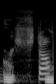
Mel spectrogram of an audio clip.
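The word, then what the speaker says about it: rijsttafel: and you emailed me, which I'm not going to pretend that I'm pronouncing this correctly, but it's like rishtafel, Rishtafel, yes.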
